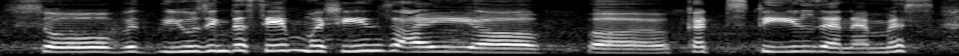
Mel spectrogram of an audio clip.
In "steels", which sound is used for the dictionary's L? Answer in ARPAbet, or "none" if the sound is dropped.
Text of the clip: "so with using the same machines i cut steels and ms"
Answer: L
